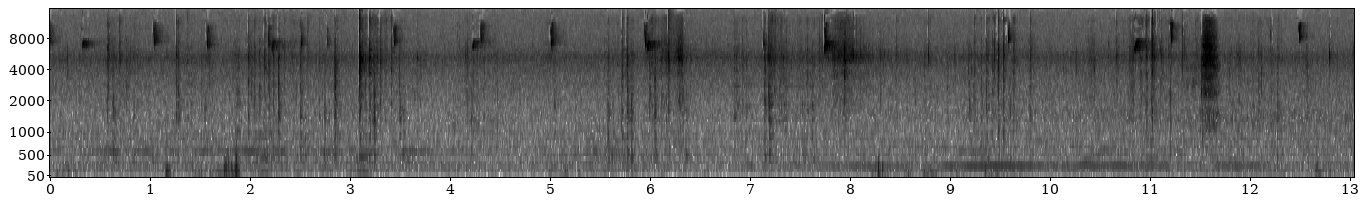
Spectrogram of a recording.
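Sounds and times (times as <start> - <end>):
hands handling a bird feeder: 5.5 - 12.8.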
